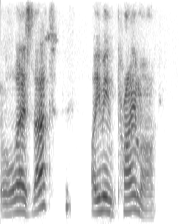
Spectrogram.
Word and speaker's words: Primark: aldi or aldi was it primal it is primark but if people say pre-mark i will slap them it's pretty wrong i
